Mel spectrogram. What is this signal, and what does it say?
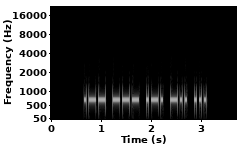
Morse code, heard as a keyed tone, about 25 wpm, 700 Hz. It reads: WORDS
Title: Sentences from Top 1000 Words - Review Part 6 - New Word Drill - 25wpm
